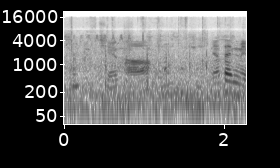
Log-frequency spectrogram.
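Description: Footsteps of several people walking on asphalt, with a child's brief high-pitched voice about a second in.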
